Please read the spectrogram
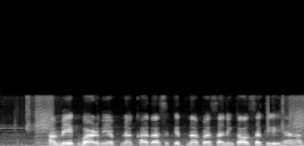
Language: Magahi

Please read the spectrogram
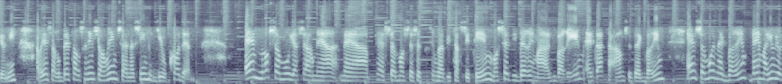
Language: Hebrew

